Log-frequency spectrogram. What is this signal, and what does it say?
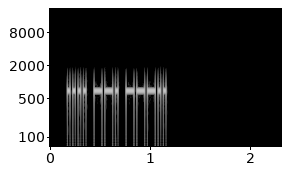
Morse code, heard as a keyed tone, about 46 wpm, 700 Hz. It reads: HG8
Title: Callsign Prefixes for Top 25 DXCC - 45wpm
